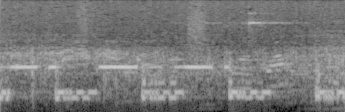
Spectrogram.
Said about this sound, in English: Whoa. Something just flew by there. And it's a definite signal. Yeah, it's probably shortwave radio from God knows where.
